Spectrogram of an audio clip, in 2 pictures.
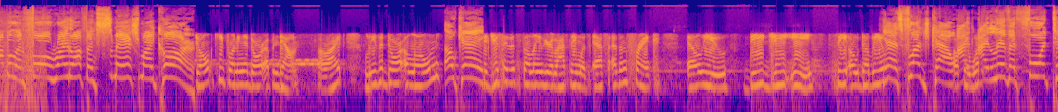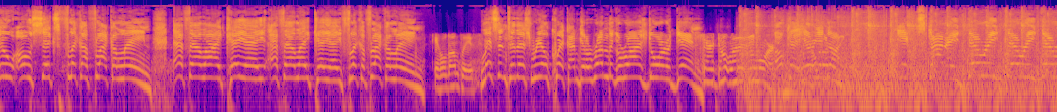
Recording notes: Personal Prank Phone Calls Collection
